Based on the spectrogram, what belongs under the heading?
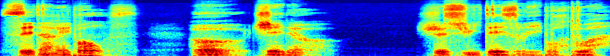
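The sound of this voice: A man puts on a raspy character voice at a fairly low pitch, with audible echo. He goes at a very slow pace with long, frequent pauses.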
